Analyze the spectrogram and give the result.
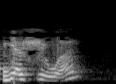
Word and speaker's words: Yeshua: How do you pronounce his name? – Yeshua.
